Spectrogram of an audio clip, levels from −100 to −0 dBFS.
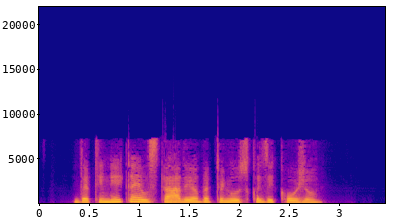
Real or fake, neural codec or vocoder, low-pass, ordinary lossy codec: fake; codec, 16 kHz, 0.5 kbps, FreqCodec, larger model; 7.2 kHz; AAC, 32 kbps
